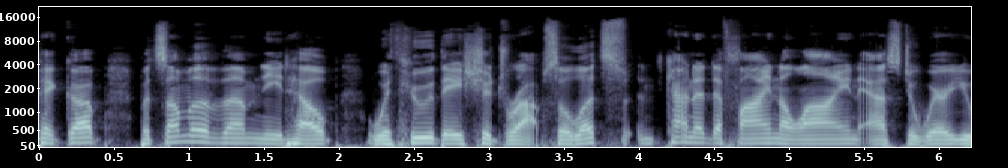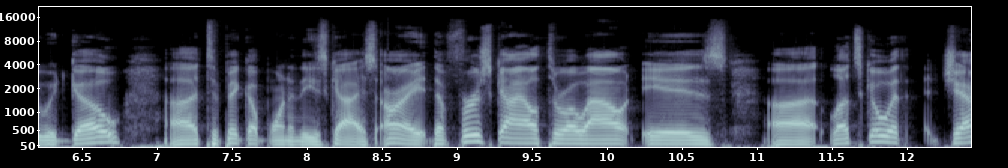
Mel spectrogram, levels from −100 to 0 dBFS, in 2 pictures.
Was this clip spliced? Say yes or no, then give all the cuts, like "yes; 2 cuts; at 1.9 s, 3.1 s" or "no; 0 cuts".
no; 0 cuts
